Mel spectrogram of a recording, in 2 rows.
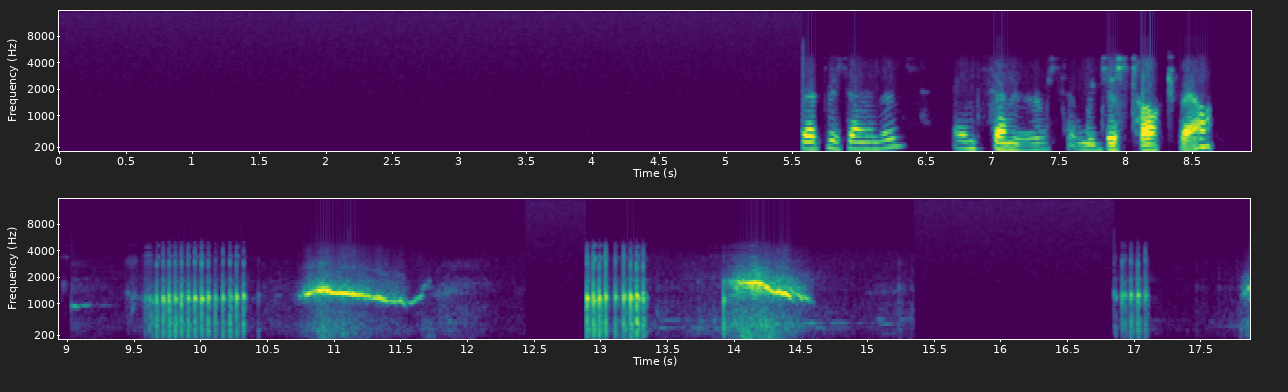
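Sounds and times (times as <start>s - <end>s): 
speech: 5.6s - 8.7s
person snoring: 9.5s - 10.5s, 12.9s - 14.5s, 16.9s - 17.1s.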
